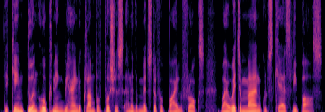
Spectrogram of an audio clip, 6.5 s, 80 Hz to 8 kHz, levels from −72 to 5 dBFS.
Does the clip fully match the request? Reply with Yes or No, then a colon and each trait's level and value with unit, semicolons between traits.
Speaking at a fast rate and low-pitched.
Yes: fast, 240 wpm; low, 100 Hz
